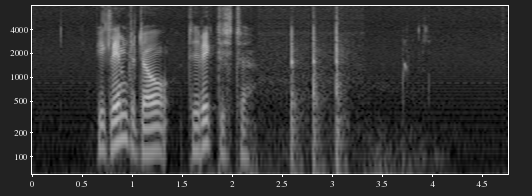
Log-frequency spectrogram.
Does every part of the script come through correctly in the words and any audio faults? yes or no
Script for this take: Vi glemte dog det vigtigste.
no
